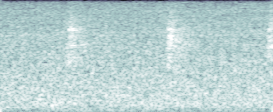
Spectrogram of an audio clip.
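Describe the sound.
A clock ticks faintly: three soft, evenly spaced ticks about a second apart over a low steady hiss.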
